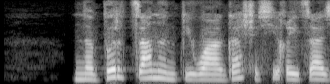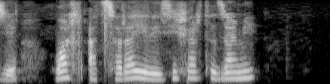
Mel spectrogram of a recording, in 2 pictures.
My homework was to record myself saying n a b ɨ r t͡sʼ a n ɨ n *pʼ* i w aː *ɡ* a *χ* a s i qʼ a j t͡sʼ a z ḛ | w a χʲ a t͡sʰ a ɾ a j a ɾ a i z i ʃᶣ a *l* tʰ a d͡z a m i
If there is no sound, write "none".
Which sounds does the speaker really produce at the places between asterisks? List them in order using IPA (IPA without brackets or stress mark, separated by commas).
pʼ, ɡ, ʃ, r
